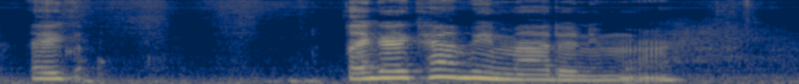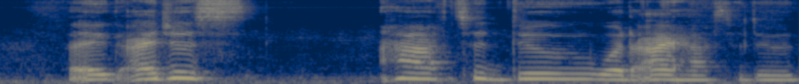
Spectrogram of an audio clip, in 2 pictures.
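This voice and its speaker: A woman with an American accent speaks at a very slow pace, her voice somewhat breathy, with ordinary pitch variation and long, frequent pauses. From New York. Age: 30s. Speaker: vlogger. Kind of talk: personal vlog testimony. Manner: casual, filler-heavy (lots of 'like', 'um').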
